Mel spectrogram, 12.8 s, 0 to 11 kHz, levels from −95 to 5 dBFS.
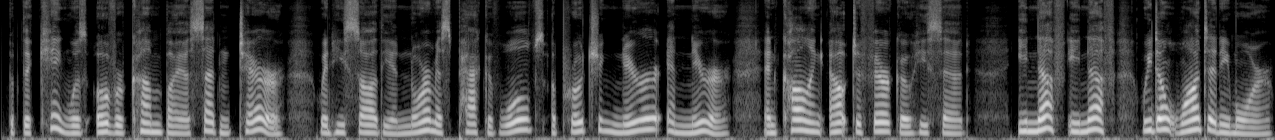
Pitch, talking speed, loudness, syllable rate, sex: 200 Hz, 165 wpm, -21 LUFS, 4.8 syllables/s, female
